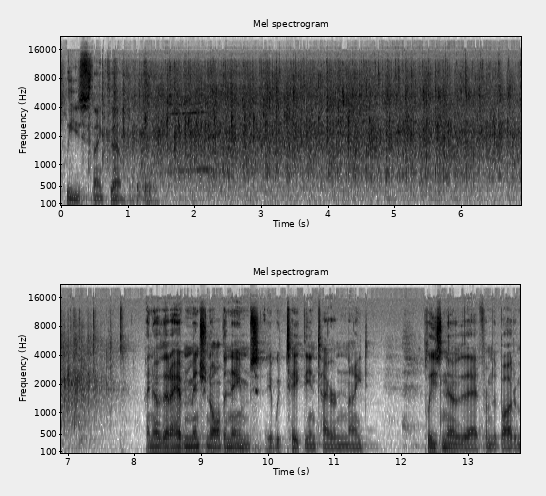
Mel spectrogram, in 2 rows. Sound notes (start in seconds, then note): 4.3 applause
